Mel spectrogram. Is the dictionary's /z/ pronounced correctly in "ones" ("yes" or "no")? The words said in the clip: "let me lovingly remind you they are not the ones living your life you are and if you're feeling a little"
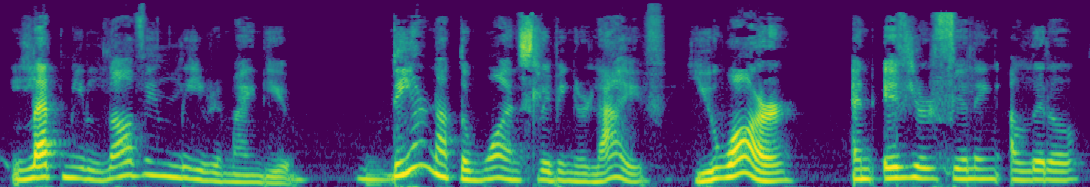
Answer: no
